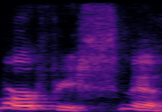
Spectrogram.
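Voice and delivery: put-on Irish accent, high-pitched and loud. Announcing a half marathon winner's name, in a put-on Irish accent. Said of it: "I'm trying to do my best Irish accent for this".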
